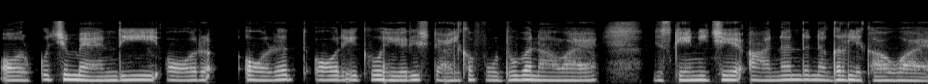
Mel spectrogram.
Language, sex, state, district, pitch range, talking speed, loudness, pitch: Hindi, female, Punjab, Kapurthala, 195-210 Hz, 135 wpm, -20 LUFS, 200 Hz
